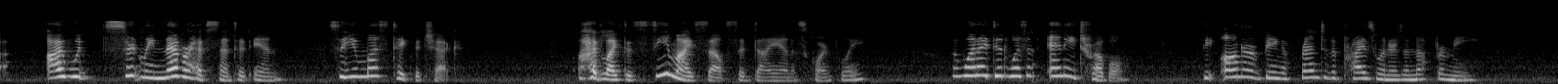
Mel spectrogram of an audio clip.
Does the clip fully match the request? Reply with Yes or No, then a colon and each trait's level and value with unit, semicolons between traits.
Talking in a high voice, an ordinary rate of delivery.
Yes: very high, 285 Hz; average, 160 wpm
